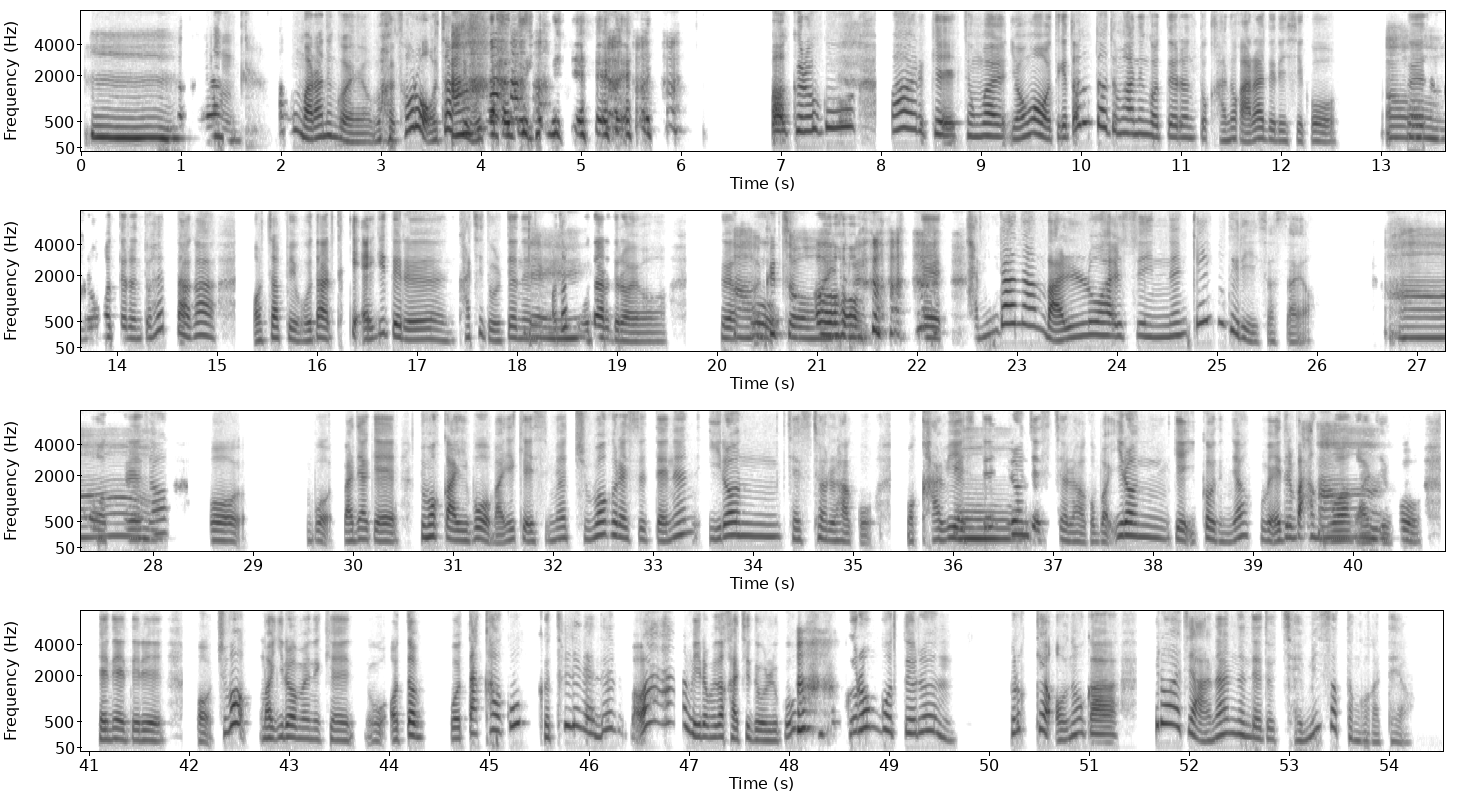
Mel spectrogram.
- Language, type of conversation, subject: Korean, podcast, 여행 중에 현지인 집에 초대받은 적이 있으신가요?
- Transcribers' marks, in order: laughing while speaking: "서로 어차피 못 알아들으니"; laugh; tapping; laugh; laugh; other background noise; put-on voice: "와!"; laugh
